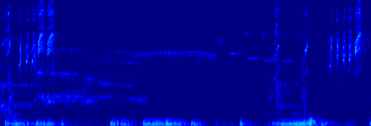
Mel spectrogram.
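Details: Flamboyan bird responding to nearby birds with its coarse, close-packed song: a rasping burst at the start, a long thin whistle in the middle, then more harsh rapid bursts toward the end, with low humming throughout.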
